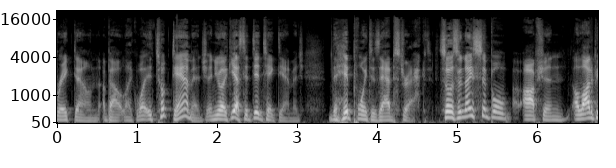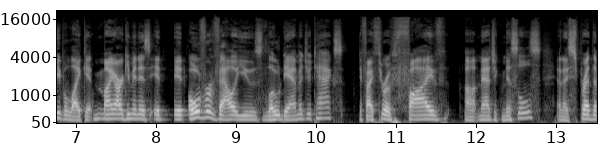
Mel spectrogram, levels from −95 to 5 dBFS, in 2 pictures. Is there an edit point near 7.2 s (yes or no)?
yes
